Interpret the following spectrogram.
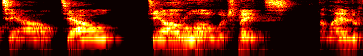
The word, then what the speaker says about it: Aotearoa: Aotearoa.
